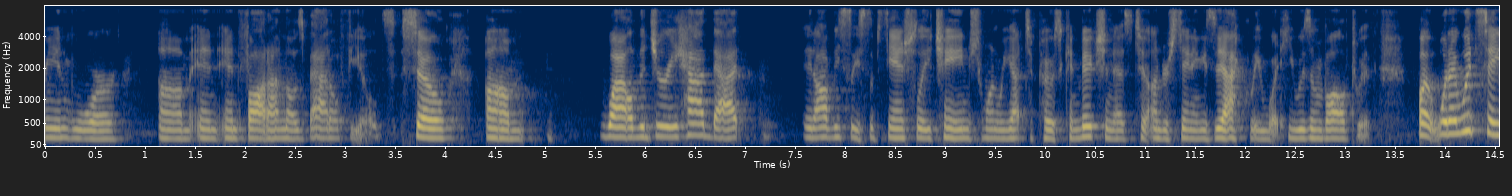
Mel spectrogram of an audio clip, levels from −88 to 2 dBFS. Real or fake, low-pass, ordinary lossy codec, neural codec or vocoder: fake; 7.2 kHz; MP3, 64 kbps; vocoder, 22.05 kHz, 80 mel bands, HiFi-GAN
